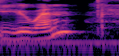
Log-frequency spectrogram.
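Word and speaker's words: Iwan: His name is Ewan, but it's spelled I-W-A-N, but I'm pretty sure the pronunciation is Ewan.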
